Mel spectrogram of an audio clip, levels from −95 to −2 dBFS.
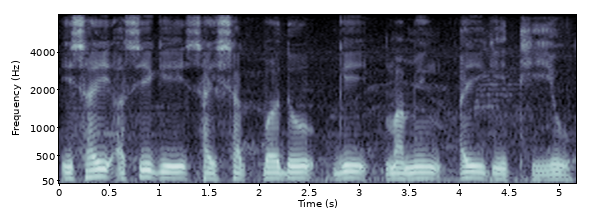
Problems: background sounds at intervals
